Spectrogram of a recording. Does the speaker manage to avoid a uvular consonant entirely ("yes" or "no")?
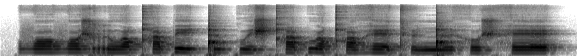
no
